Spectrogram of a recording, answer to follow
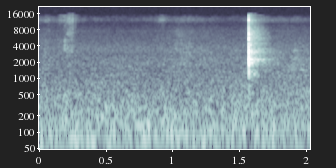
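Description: Near silence, broken by one short, sharp click about one and a half seconds in.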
